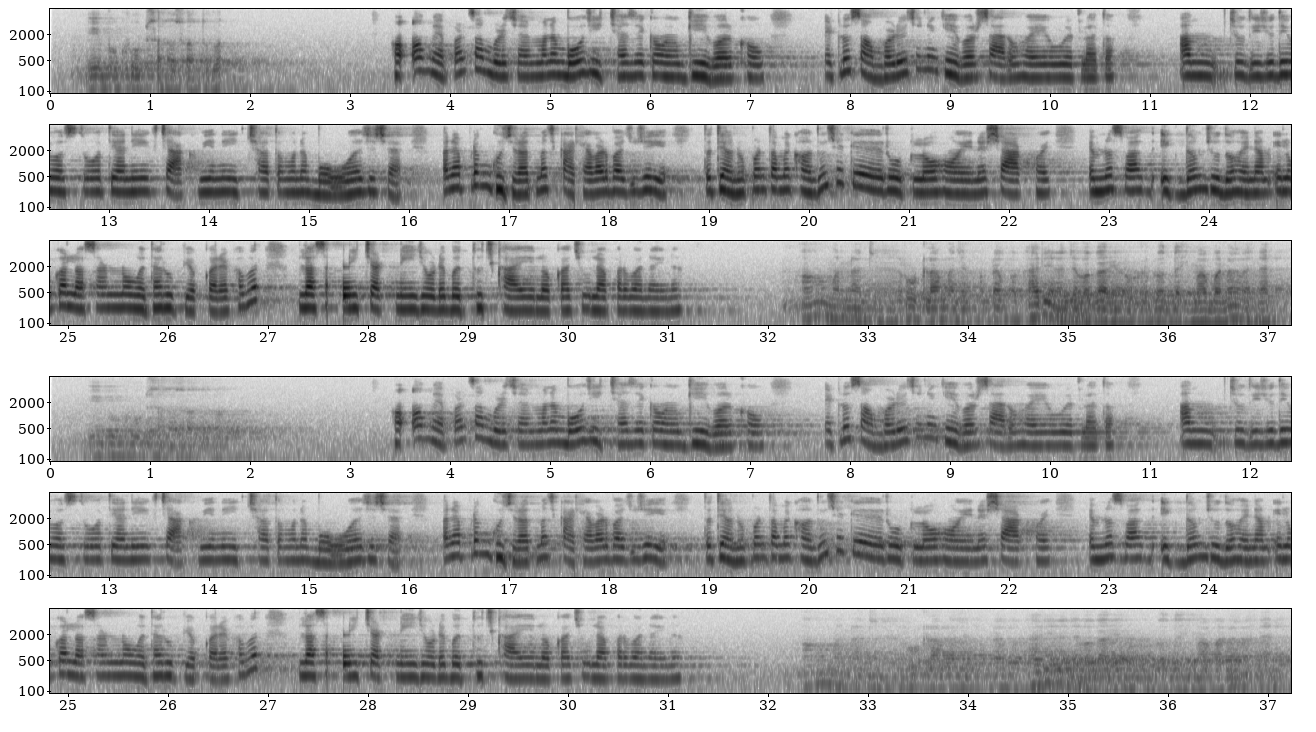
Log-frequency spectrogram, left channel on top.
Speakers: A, on the left; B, on the left.
A: એ બુક ખૂબ સરસ વાત.
B: હા. અ મેં પણ સાંભળ્યું છે મને બહુ જ ઈચ્છા છે કે હ ઘેવર ખઉં. એટલું સાંભળ્યું છે ને ઘેવર સારું હોય એવું એટલા તો. આમ જુદી જુદી વસ્તુઓ ત્યાંની ચાખવીની ઈચ્છા તો મને બહુ જ છે. અને આપડેમ ગુજરાતમાં જ કાઠિયાવાડ બાજુ જઈએ. તો ત્યાંનું પણ તમે ખાધું છે કે રોટલો હોય ને શાક હોય. એમનો સ્વાદ એકદમ જુદો હોય ને આમ એ લોકો લસણનોો વધારે ઉપયોગ કરે ખબર. લસણ ની ચટણી જોડે બધું જ ખાય એ લોકો ચૂલા પર બનાવી ને.
A: હા મના જે રોટલામાં જે આપણે વઘારીએે ને જે વઘારીને રોટલો પે દહીમા બનાવે ને.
